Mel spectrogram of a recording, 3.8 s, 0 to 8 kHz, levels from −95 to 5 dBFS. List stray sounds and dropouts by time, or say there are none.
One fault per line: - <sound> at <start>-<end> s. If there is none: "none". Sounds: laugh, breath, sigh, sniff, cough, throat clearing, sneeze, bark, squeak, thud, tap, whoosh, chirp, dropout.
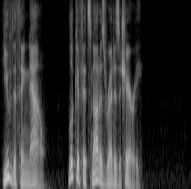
none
